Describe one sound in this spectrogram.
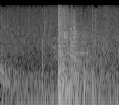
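A heavy object lands with a loud thud.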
